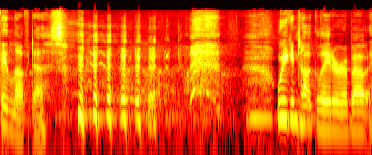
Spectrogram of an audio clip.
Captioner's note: laughter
